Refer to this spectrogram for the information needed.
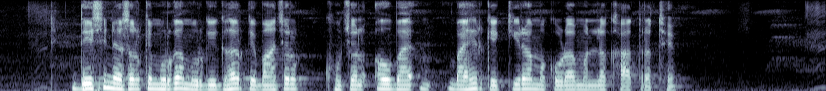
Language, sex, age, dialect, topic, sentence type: Chhattisgarhi, male, 25-30, Northern/Bhandar, agriculture, statement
